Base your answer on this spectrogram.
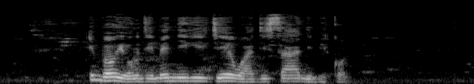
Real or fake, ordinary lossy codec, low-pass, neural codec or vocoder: fake; MP3, 64 kbps; 10.8 kHz; vocoder, 44.1 kHz, 128 mel bands every 256 samples, BigVGAN v2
